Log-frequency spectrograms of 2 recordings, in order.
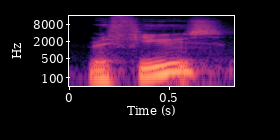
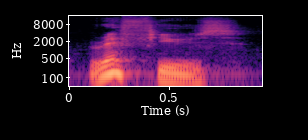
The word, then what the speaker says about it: refuse: refuse or refuse, address or address, content or content. So you see the emphasis is the noun, the first syllable, the verb is the second syllable.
